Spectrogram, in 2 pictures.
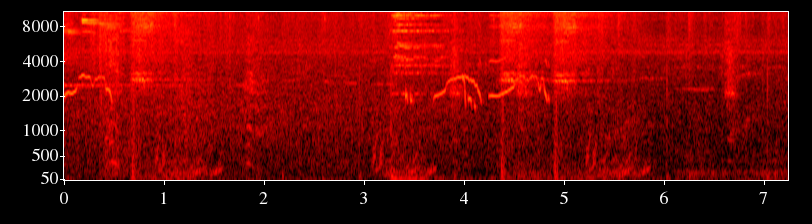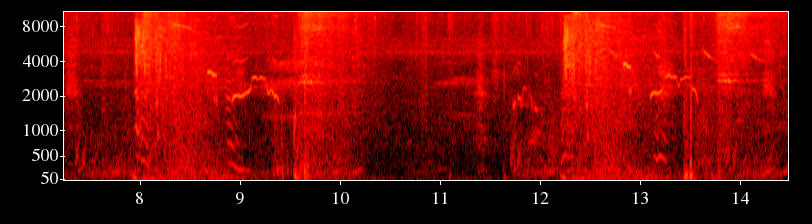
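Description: Footsteps rustle quickly through grass.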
